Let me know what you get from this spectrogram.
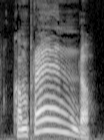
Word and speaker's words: comprendo: Comprendo. Always on the syllable before last, on the penultimate syllable. If there are only two syllables, you push down on the first. Otherwise, it's always on the penultimate syllable.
